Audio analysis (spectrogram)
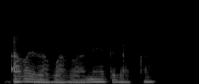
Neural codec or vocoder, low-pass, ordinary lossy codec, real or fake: none; 5.4 kHz; none; real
